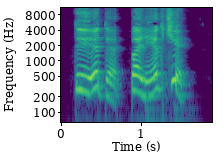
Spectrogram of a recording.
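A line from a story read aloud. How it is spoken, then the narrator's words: Grumbling mutter. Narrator (Russian): пробурчала Дора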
